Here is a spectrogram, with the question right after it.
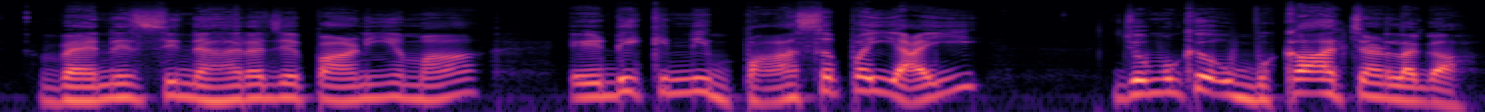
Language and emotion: Sindhi, disgusted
